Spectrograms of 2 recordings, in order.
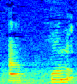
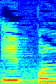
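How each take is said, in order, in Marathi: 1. पहिला स्वर 'cat' मधील छोटा 'a' सारखा वाजतो. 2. पहिला स्वर 'day' मधील 'ay' सारखा वाजतो. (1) "आपण ए फॉर ॲपल असं म्हणत आहोत" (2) "का आपण ए फॉर एपल नाही बोलत आहोत"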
